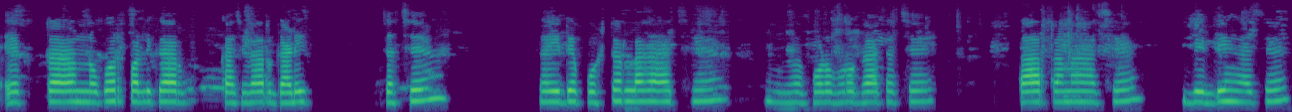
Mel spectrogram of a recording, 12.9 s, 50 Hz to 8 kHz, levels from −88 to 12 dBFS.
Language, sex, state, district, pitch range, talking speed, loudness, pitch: Bengali, female, West Bengal, Jhargram, 235-260 Hz, 95 wpm, -20 LUFS, 245 Hz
